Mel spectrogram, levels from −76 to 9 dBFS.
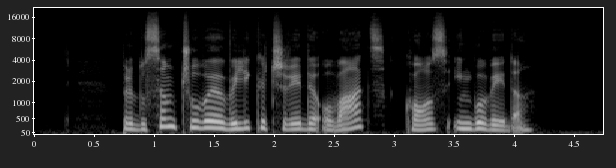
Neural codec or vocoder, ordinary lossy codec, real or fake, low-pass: autoencoder, 48 kHz, 32 numbers a frame, DAC-VAE, trained on Japanese speech; none; fake; 19.8 kHz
